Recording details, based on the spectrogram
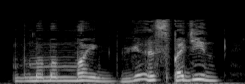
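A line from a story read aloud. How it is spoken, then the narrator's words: Terrified stammering goblin. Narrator (Russian): залепетал гоблин, запинаясь и тараща черные глаза, полные ужаса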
